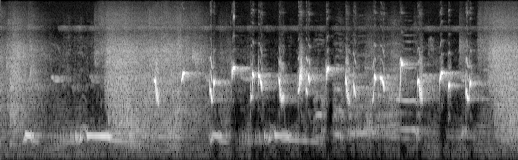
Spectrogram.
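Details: Sooty-headed bulbul (trucuk) sound played as a lure to attract other bulbuls: a lively run of short, sharp, clear notes, some rising and some falling, repeated roughly twice a second, after a few lower warbled phrases and a burst of rustling noise.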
